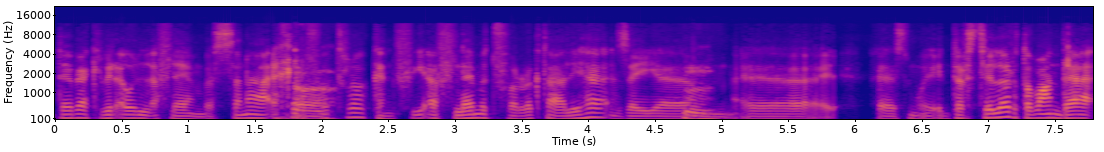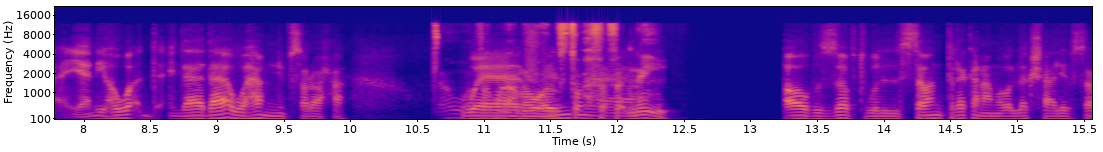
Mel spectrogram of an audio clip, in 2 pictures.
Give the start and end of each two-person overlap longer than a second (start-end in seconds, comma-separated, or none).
10.8-12.3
